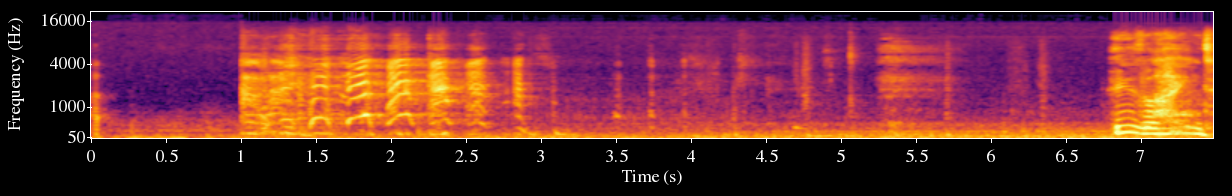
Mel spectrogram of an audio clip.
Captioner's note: laughter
